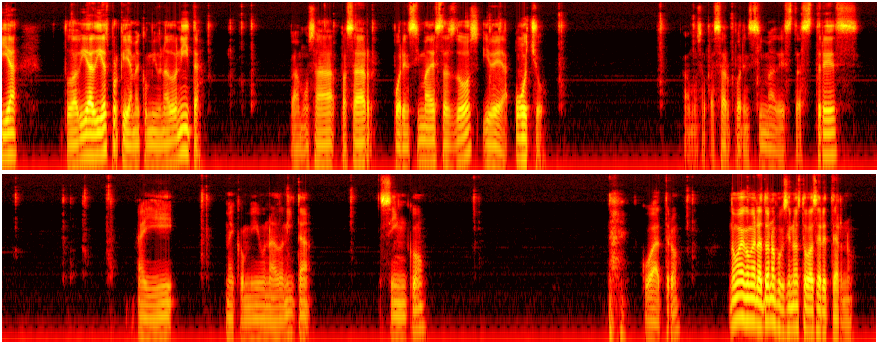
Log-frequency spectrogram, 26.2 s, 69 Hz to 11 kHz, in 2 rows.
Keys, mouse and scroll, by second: 2.1 Left, 4.2 Right, 4.6 Left, 5.9 Left, 6.4 Right, 8.6 Down, 9.4 Left, 10.9 Up, 11.5 Right, 12.0 Left, 14.4 Left, 15.4 Down, 15.8 Left, 17.2 Down, 18.5 Up, 19.4 Right, 21.3 Right, 24.5 Right, 25.4 Right.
